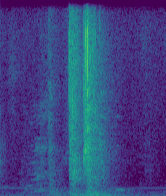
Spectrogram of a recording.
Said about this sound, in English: I think there is a knock. Who's at the door? Someone is late for the party.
